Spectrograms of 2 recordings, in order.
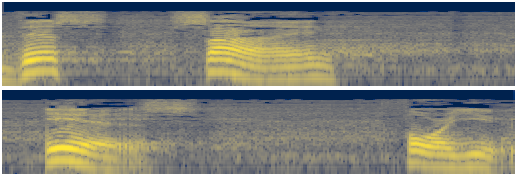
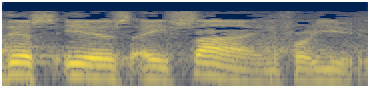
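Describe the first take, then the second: First: "This sign ... is ... for you", long pauses around "is"; deliberate, spaced-out translation. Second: Said in the usual way. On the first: Shown as a demonstration. Teacher giving his translation of the verse, deliberate and spaced out. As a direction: set "is" apart with a pause either side, word by word. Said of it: "here's how we're going to translate".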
